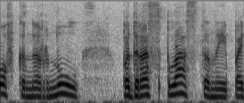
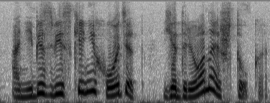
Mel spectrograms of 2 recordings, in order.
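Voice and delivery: plain reading voice

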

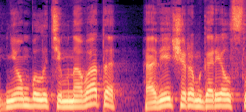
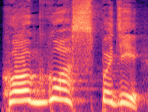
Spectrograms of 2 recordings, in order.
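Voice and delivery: high, long-drawn wail; anguished cry; 10 semitones higher, much slower than usual. A narrator's reading. Mother clutches her head after the insult, anguished cry. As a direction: cry out as if in sharp pain. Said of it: "закричала она, словно от острой боли".

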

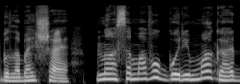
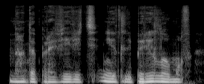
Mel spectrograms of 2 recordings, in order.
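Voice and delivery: low male voice; subdued lowered man's voice; lightly voiced man; 8 semitones lower than usual. A narrator's reading. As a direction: agree in a deeper register. Male friend agrees nervously.

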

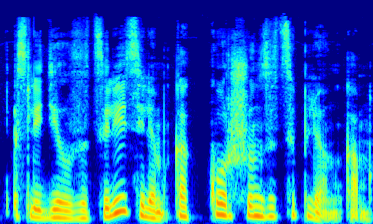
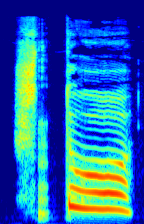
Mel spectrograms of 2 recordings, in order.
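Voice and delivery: loud furious snap; snarl; 11 semitones higher, 9 dB louder than usual. Acted. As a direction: snap like a beast. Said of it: "вызверился Ретьярд".

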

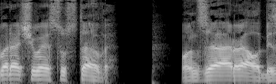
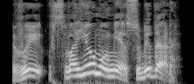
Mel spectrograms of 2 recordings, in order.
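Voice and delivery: incredulous high question; woman astonished at him; surprised; 9 semitones higher than usual. A narrator's reading. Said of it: "удивилась женщина".

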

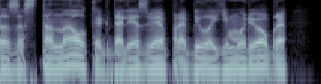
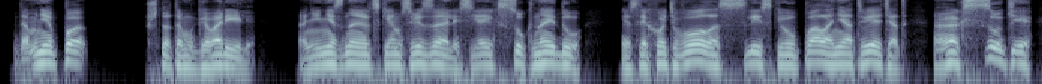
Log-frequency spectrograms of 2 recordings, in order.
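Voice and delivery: put-on angry young man; 4 semitones higher than usual. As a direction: spit out threats in a rage. Vlad raging about Liza.

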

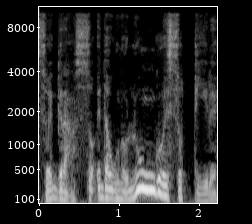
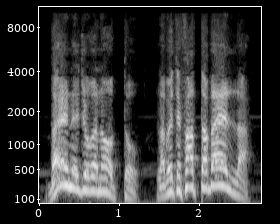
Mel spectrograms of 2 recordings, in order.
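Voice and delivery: slow, much higher and louder sarcastic bearer; short bearer's voice; 12 semitones higher, 7 dB louder than usual. A narrator's reading. Short bearer mocking the locked-out young man, slow and loud. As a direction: savour the young man's blunder. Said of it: "disse il portatore basso".

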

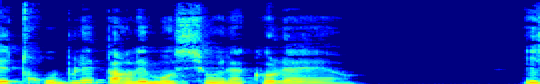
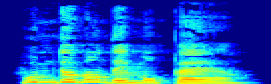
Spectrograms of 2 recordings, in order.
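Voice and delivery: breezy, unconcerned, pitched higher; offhand, casual air; 6 semitones higher, 5 dB louder than usual. A narrator's reading. Son answering his father's summons, breezy and offhand. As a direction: toss it off as if nothing is wrong. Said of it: "Georges d'un air dégagé".

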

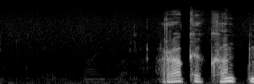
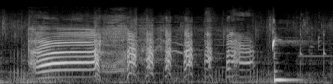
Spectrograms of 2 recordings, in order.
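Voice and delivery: big burst of laughter. Acted. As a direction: throw your head back and howl with laughter.

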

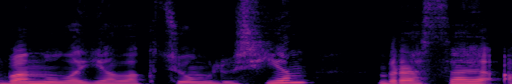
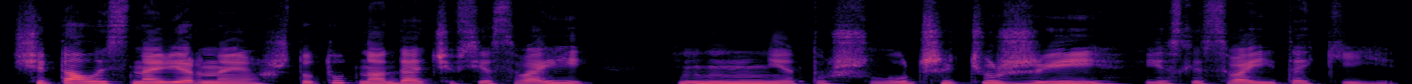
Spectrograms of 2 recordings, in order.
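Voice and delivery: ordinary delivery

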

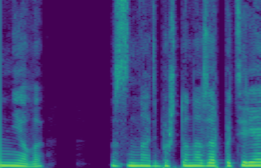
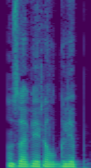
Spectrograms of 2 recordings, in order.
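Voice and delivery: ordinary delivery

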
